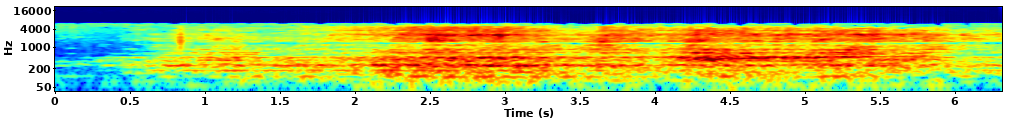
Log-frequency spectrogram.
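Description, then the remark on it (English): A steady, rumbling airplane engine drone fills the scene, a continuous low roar that swells slightly and holds without pause, with no voices. The plane is in flight in the hour before dawn with one of its motors out of action, within sight of its Great Plains home base. “One of the motors, as well as the radio sending equipment, were put out of action in the attack.”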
